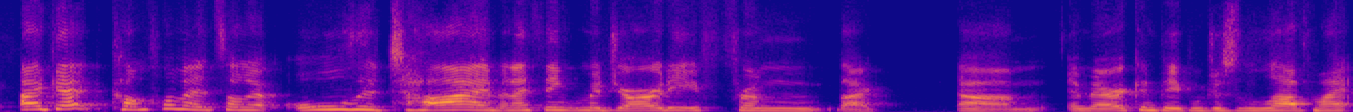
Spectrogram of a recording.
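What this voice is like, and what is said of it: Accent like British or New Zealand. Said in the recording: “I've been mistaken for British or New Zealand because I think for some reason we sound similar... I don't like my accent”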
